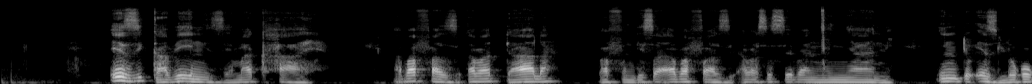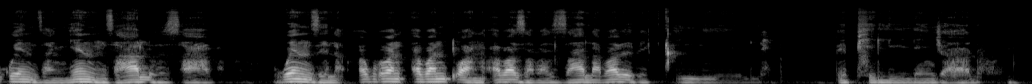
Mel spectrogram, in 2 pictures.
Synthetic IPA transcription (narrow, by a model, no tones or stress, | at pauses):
eziɡ̥ʱaβenizɛmakʰaːja | a̰βafaziaβad̥ʱala | βafundʱisaːβafaziaβasɛsɛβaŋ͡ǀiɲaːnɛ | intʼɔʔezilɔkʰɔɣwɛnd͡zʱaŋɛnd͡zʱalɔzaβɔ | uɣwɛnd͡zʱɛla̰aβantʼwana̰ʔaβazaβazalaβaβɛβeǃinii | lɛ | βepʰililɛnd͡ʒʱa̰ːlɔ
